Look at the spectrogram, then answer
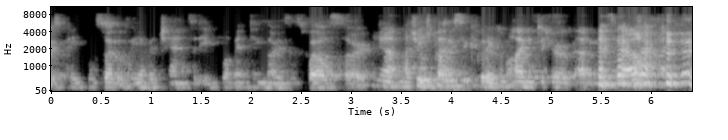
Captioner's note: laughter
